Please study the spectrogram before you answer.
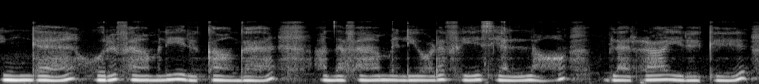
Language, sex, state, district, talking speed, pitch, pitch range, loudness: Tamil, female, Tamil Nadu, Nilgiris, 80 wpm, 200 Hz, 190-215 Hz, -15 LUFS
